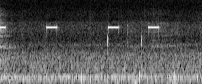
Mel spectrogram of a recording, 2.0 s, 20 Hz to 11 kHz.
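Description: Launch CReader Professional CRP123 OBD2 scan tool giving three short, high key beeps as its down button is pressed to scroll through the datastream list, over the faint low hum of the running engine.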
